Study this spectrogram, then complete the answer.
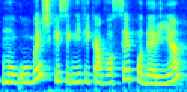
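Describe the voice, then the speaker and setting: A young woman with a Brazilian Portuguese accent, a language teacher who patiently explains Polish phrases and slows down to repeat them. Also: a little high.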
